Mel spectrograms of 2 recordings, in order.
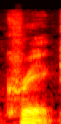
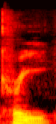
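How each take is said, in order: First: The word has a short i vowel. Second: The word has a long ee vowel.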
